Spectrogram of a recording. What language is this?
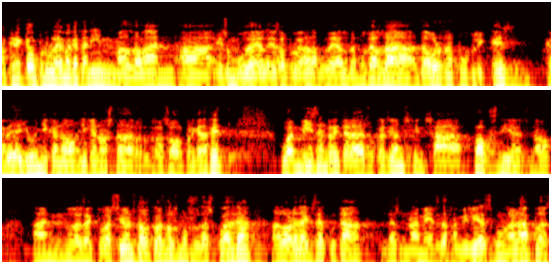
Catalan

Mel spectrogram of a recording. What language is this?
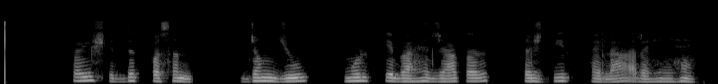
Urdu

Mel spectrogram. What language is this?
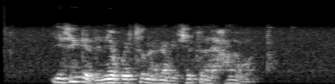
Spanish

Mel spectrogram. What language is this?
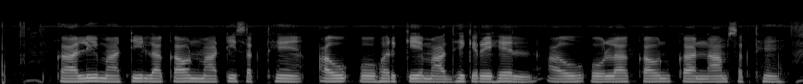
Chhattisgarhi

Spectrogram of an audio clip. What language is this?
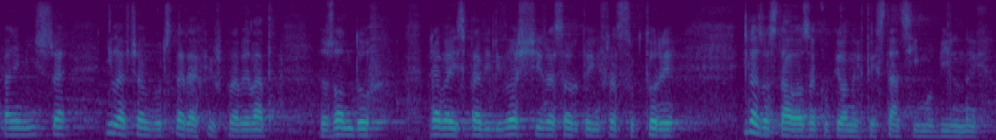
Polish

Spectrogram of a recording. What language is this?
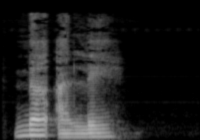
Gen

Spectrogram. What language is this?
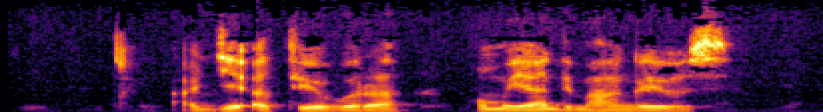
Kinyarwanda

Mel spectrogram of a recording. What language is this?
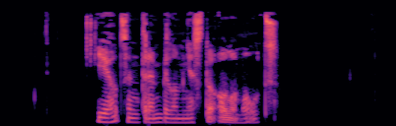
Czech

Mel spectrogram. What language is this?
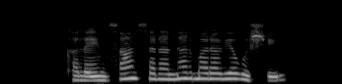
Pashto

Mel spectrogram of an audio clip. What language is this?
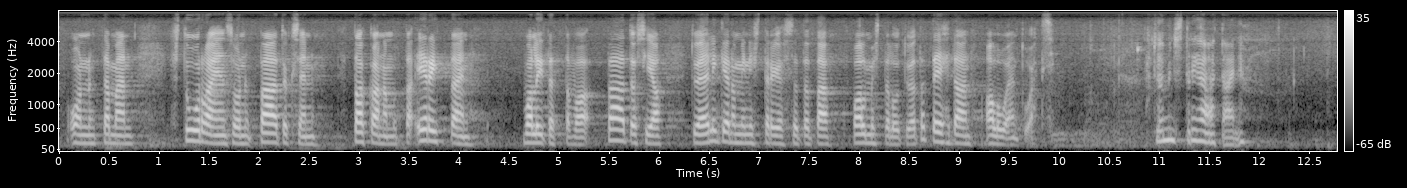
Finnish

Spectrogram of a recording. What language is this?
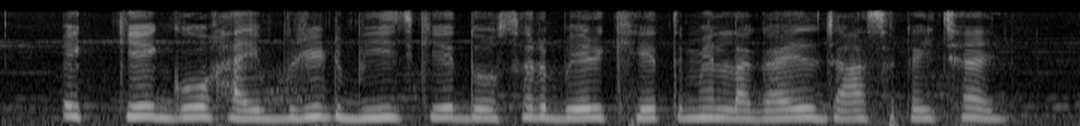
Maithili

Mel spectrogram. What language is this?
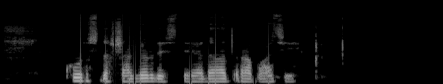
Pashto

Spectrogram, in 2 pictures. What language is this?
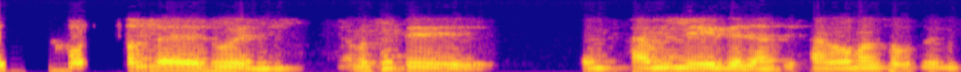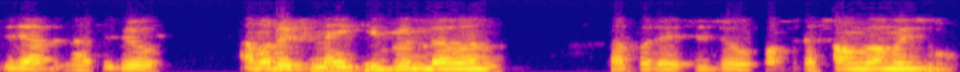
Odia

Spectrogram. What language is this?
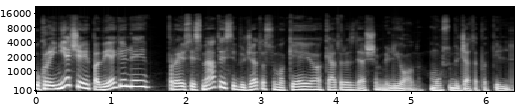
Lithuanian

